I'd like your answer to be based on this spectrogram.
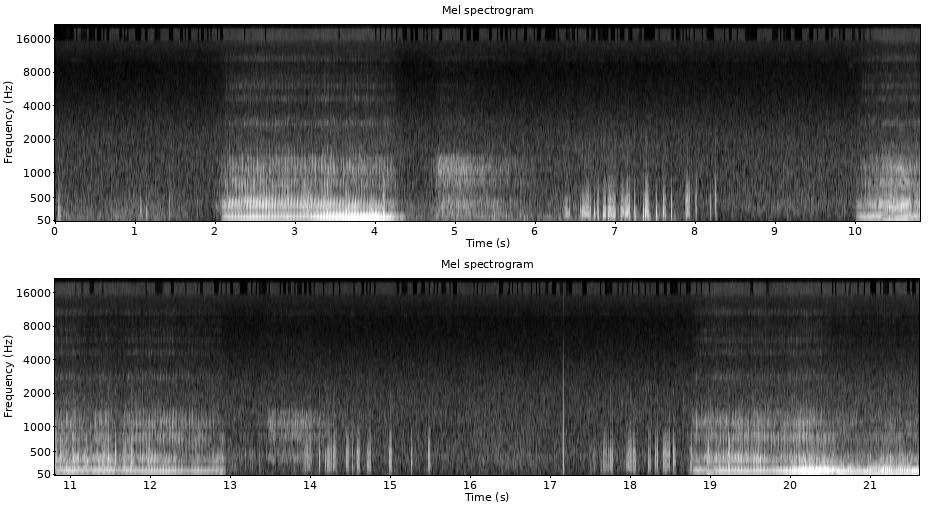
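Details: Dog asleep: loud rumbling snores on each in-breath, about three in twenty seconds, with quiet fluttering breaths between; ordinary dog snoring.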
